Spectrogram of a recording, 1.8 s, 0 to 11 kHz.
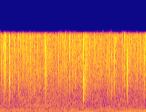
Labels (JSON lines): {"label": "biophony, midshipman", "recorder": "SoundTrap 500"}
